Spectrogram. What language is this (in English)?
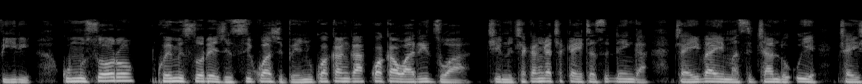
Shona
